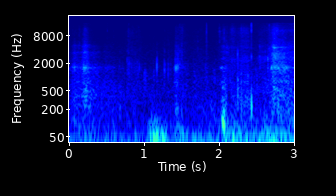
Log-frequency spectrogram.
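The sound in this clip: Faint crunching footsteps on a wide gravel path through a large forest at night in the Black Mountains, a few irregular steps over a quiet, rustling background.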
